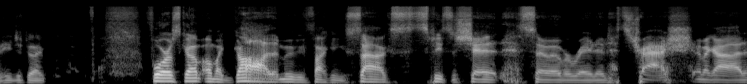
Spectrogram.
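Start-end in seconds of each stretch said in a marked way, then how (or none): 1.5-7.5 puffing on a cigarette, talking around it. Doing an impression of him smoking a cigarette, ranting about a movie. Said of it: "I'm just to do an impression of him smoking a cigarette".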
